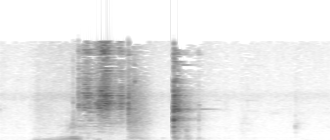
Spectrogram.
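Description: A steel ruler sliding and lifting off the paper with a short scraping rasp, while the person gives a brief rising hum. About a second and a half in comes a single sharp metallic clink as the ruler knocks against something.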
